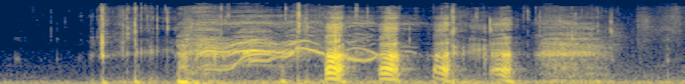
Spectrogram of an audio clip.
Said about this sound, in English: Put it away so I can make sounds of crunching.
